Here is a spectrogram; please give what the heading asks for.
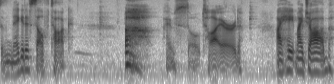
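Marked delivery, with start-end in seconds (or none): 2.5-4.8 low, slow, drained groan; weary groan. Retold or imitated. Tired woman moaning to herself in bed, low and slow. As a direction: drag it out like you can't face the day. Voicing her morning self-talk.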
